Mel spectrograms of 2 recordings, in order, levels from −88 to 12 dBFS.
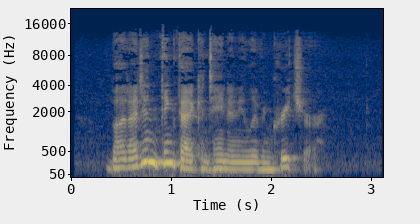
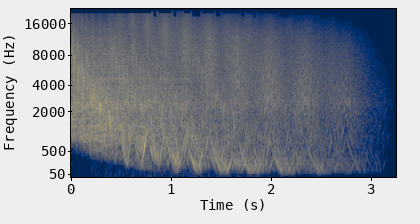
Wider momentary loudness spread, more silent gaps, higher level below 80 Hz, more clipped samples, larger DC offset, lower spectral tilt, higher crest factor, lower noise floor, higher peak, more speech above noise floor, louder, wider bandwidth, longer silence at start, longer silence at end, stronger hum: second, 11 LU vs 21 LU; neither; first, -54 dBFS vs -86 dBFS; neither; neither; first, -5.5 dB/octave vs 0 dB/octave; about the same, 16 dB vs 20 dB; first, -56 dBFS vs -47 dBFS; about the same, -2 dBFS vs -4 dBFS; first, 39 dB vs 23 dB; first, -17 LUFS vs -20 LUFS; second, 13.5 kHz vs over 20 kHz; first, 0.35 s vs 0 s; first, 0.6 s vs 0.4 s; neither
